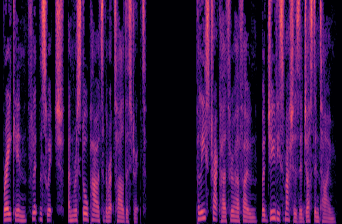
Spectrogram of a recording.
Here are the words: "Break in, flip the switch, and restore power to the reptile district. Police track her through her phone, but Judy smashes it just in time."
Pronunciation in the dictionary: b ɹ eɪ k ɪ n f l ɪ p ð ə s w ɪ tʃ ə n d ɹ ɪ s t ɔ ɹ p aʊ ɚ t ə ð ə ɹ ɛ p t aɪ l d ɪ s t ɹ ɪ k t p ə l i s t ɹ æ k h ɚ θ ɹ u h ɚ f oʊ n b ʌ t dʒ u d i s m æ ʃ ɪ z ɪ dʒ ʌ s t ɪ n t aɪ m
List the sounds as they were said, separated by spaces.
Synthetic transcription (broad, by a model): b ɹ eɪ k ɪ n f l ɪ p ð ə s w ɪ tʃ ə n ɹ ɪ s t ɔ p aʊ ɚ t ə ð ə ɹ ɛ p t aɪ l d ɪ s t ɹ ɪ k t p ə l i s t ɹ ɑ k h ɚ θ ɹ u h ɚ f oʊ n b ʌ t dʒ u d i s m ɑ ʃ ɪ z ɪ dʒ ʌ s t ɪ n t aɪ m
